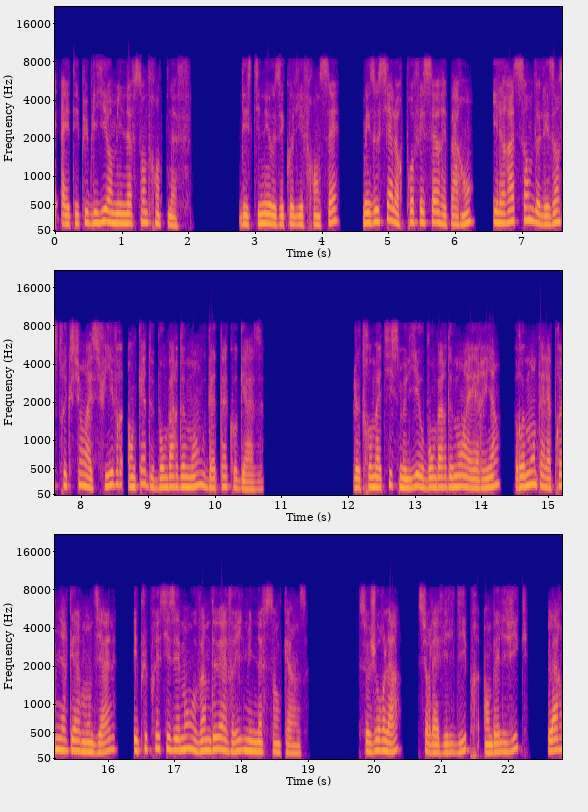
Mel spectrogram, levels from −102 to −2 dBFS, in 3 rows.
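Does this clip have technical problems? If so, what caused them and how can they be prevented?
Yes. A lost packet rebuilt from error correction sits at 17.39 to 17.41 s. The Opus decoder filled the 20 ms hole with the low-bitrate copy carried in the next packet, so nothing drops out, but that stretch sounds briefly rougher and noisier than the surrounding 24 kbps, 8 kHz-band call audio. Preventing it means reducing packet loss on the network path, for example with a wired or less congested connection.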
